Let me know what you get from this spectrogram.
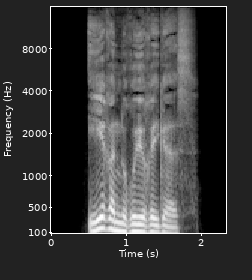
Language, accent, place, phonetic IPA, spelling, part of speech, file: German, Germany, Berlin, [ˈeːʁənˌʁyːʁɪɡəs], ehrenrühriges, adjective, De-ehrenrühriges.ogg
- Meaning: strong/mixed nominative/accusative neuter singular of ehrenrührig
